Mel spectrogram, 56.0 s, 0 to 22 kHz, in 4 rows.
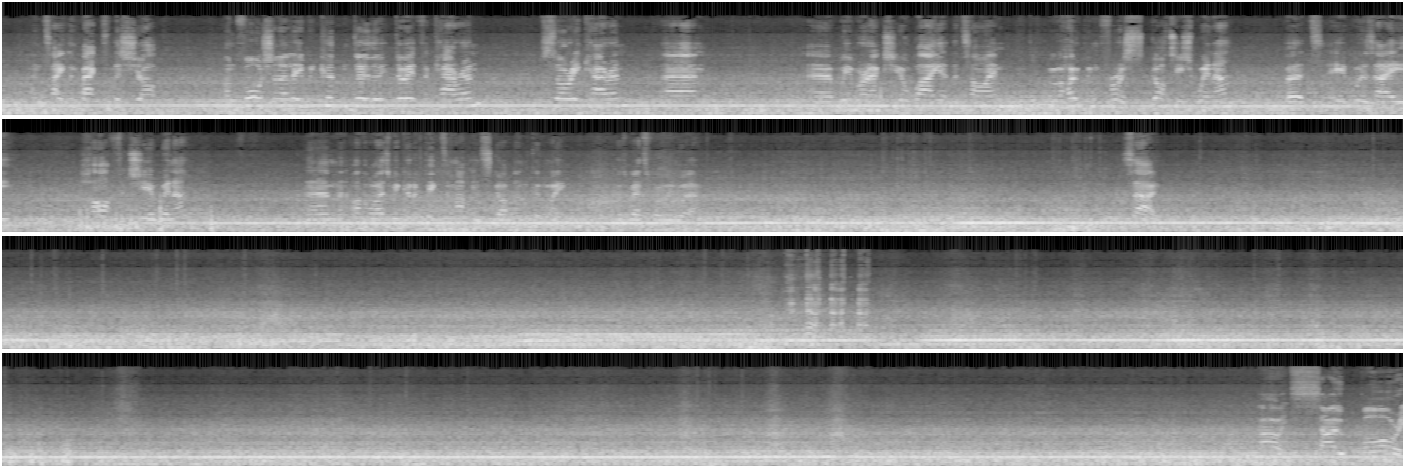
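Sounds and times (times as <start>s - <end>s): car engine and road noise: 0.0s - 56.0s.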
